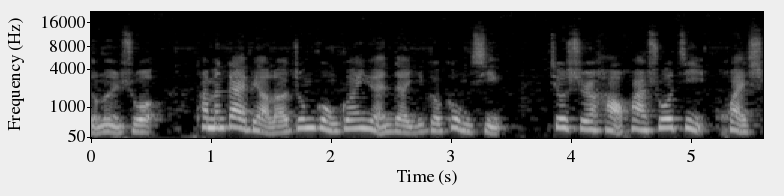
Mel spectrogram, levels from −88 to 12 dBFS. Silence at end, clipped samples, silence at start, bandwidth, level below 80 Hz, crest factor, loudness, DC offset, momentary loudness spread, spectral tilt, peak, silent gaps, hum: 0 s; under 0.1%; 0 s; 12 kHz; -68 dBFS; 14 dB; -24 LUFS; under 0.1%; 7 LU; -5.5 dB/octave; -10 dBFS; none; none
